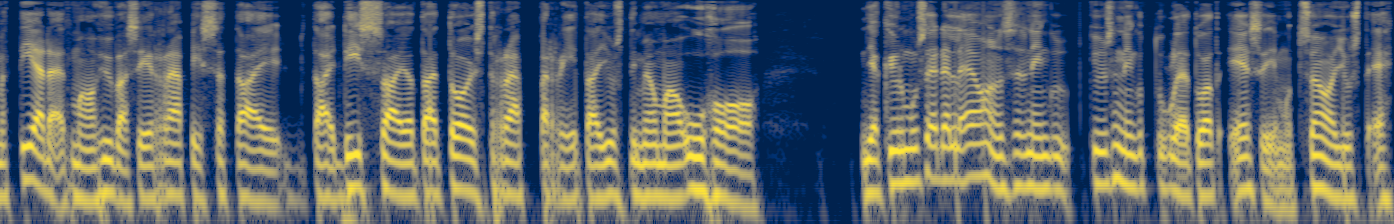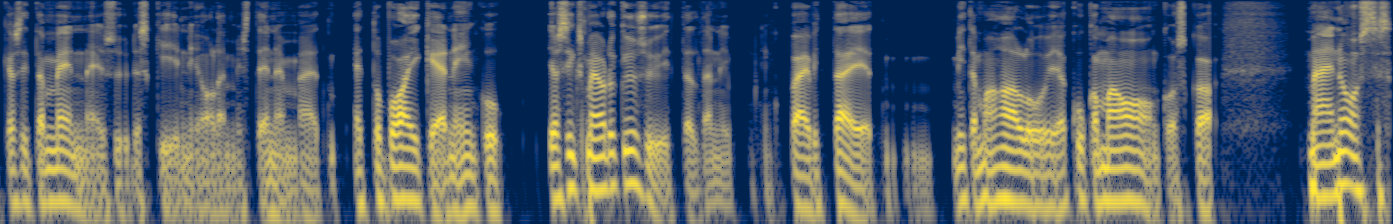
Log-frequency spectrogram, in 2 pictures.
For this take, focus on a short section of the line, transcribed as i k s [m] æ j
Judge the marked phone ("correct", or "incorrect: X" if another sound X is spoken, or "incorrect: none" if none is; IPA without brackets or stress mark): correct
